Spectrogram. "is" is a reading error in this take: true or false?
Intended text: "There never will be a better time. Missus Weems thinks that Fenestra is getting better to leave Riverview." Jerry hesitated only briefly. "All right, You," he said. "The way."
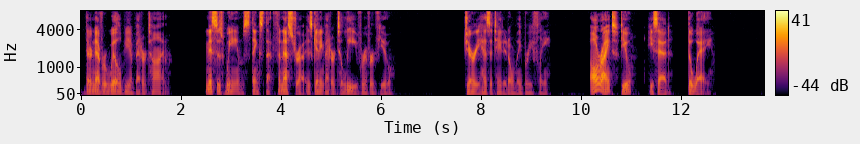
false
